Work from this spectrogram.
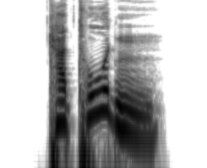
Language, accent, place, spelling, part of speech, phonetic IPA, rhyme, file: German, Germany, Berlin, Katoden, noun, [kaˈtoːdn̩], -oːdn̩, De-Katoden.ogg
- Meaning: plural of Katode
